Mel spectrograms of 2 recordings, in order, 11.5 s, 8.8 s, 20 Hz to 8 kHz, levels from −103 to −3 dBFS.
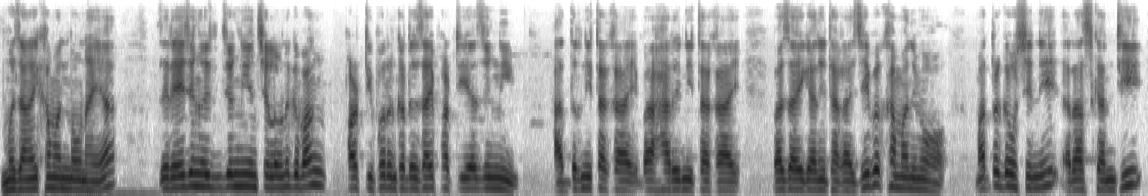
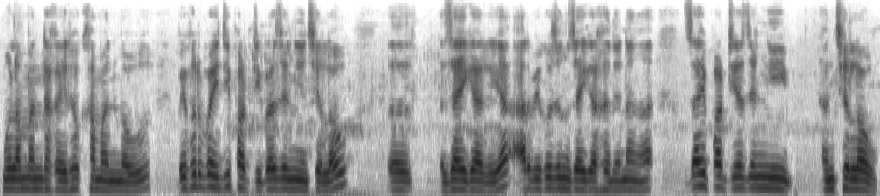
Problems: low volume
